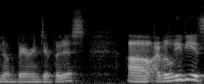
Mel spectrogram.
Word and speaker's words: Baron Dipitous: i actually remember that he struggled with the pronunciation of barindipidus uh i believe he had said something like baron depidius or something like that i really don't blame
